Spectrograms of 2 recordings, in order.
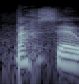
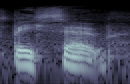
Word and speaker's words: Basso: but so now I think I've got that pronunciation right I'd said to you before when I mentioned it Basso or bass so anyway I decided to look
